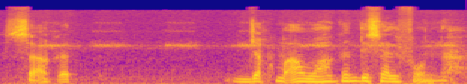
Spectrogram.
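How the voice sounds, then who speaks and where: A man with an Ilocano accent playing a guilty, hesitant young lover in a radio drama, halting and earnest. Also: medium pitch, fairly even intonation, lightly acted. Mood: troubled, confiding.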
